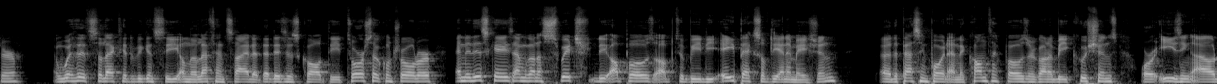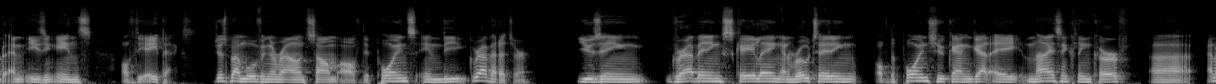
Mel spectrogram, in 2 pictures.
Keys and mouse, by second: 0.4 shift+h, 4.0 ctrl+z, 8.7 Down, 8.8 Up, 9.4 alt+middle click, 9.8 ctrl+middle click, 11.1-11.4 drag, 11.4 r, 12.1 click, 12.3 g, 13.0 click, 13.1 g, 14.7 d, 14.9 middle click, 15.5 KP_0, 15.8 shift+Left, 15.9 d, 16.0 space, 17.5 space, 17.8 alt+a, 18.0 g, 18.5 r, 18.8 drag, 20.3 s, 21.2 d, 21.6 click, 22.3 ctrl+c, 22.8-23.4 drag, 23.7 ctrl+shift+v.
